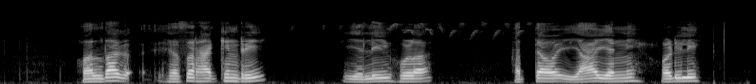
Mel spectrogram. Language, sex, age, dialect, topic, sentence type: Kannada, male, 18-24, Northeastern, agriculture, question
